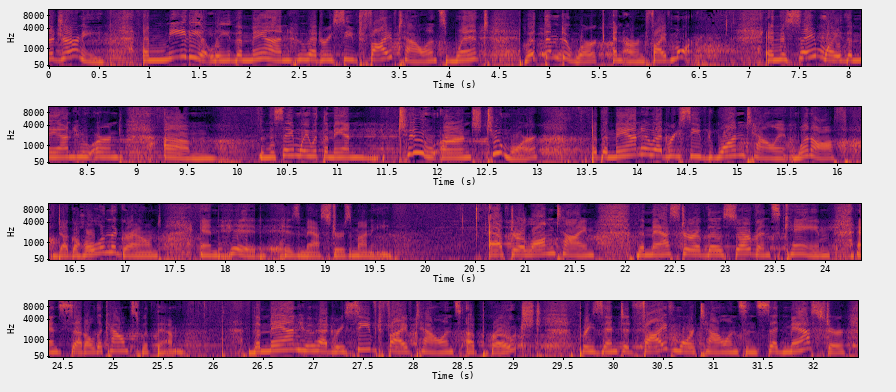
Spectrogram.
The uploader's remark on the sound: This episode was recorded at my church as a sermon I recently preached.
